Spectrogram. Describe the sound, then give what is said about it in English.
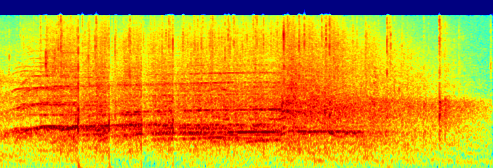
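Applause and cheering from an audience at a live poetry show, a dense, loud, steady clatter of clapping with scattered whoops, easing off slightly near the end. “It was you. Applaud the poet. And please put your hands together and welcome to the stage the next poet, Lucinda.”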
